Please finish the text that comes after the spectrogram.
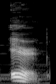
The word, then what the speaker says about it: Aerith: This is where we meet the flower girl again, Aerith or Eris, depending on how you want to pronounce it, as our next party member.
